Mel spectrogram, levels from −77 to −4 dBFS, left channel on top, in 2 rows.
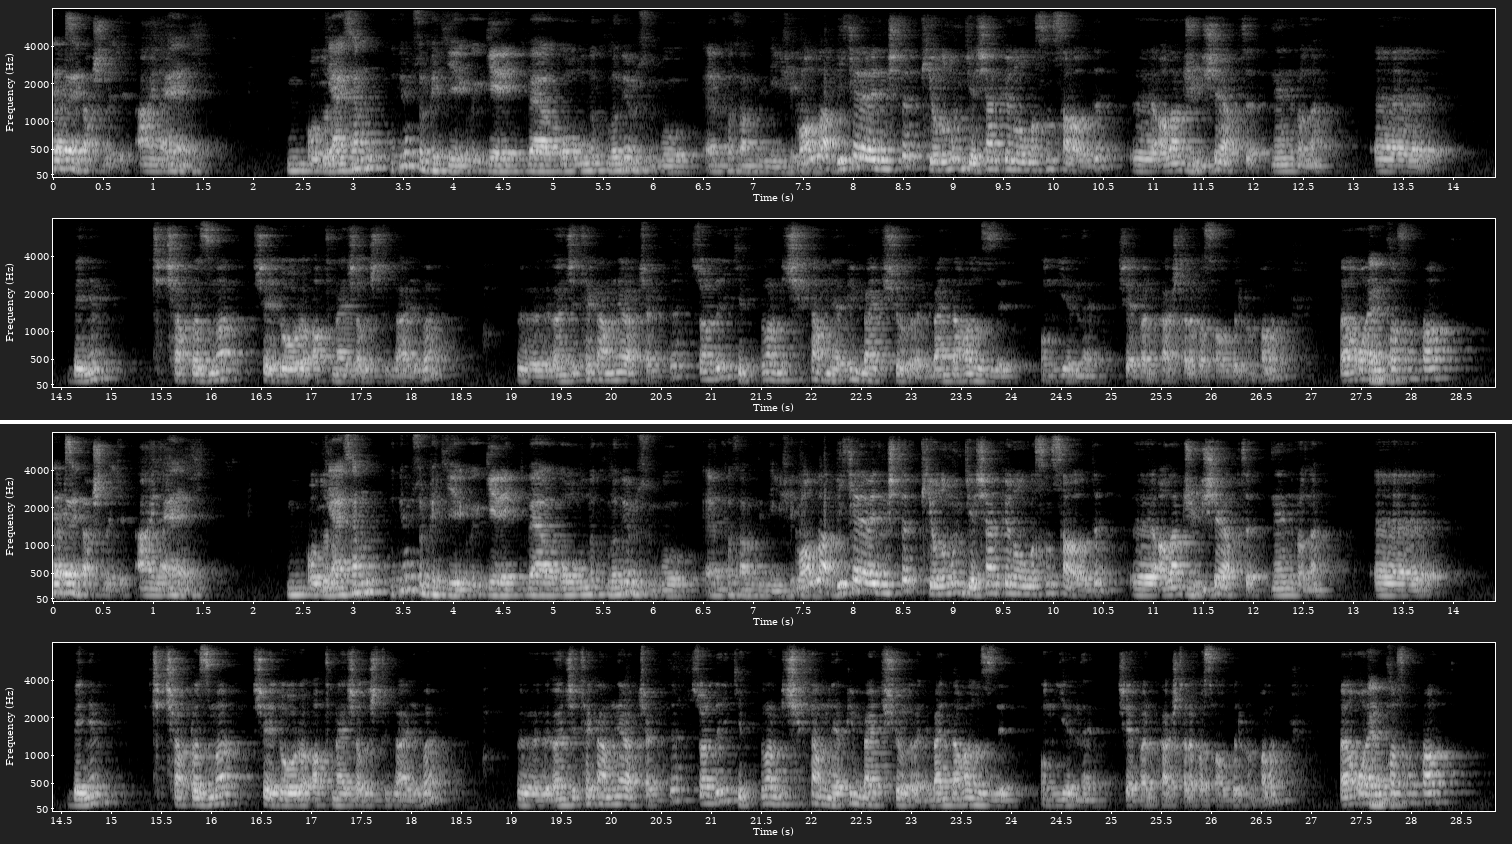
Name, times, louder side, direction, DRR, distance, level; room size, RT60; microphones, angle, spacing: voice 1, 0.0-1.2 2.5-2.9 7.4-10.5 10.8-12.7 13.2-13.8 14.6-14.9 15.4-18.3 19.1-24.0 24.3-24.8 25.1-26.7 27.3-28.4, right 2 dB, 35° right, 0 dB, 1.0 m, -25 dB
voice 2, 1.1-1.4 2.3-3.2 3.5-7.5 11.3-11.5 27.6-27.7, equal, 20° right, -6 dB, 1.6 m, -25 dB
7.0 x 4.6 x 3.1 m, 0.73 s
head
